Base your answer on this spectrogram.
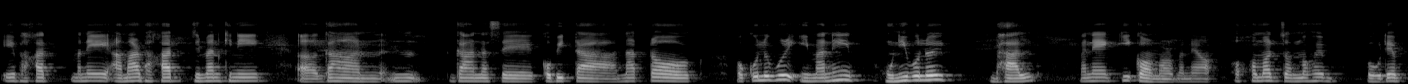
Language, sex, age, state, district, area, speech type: Assamese, male, 18-30, Assam, Charaideo, urban, spontaneous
